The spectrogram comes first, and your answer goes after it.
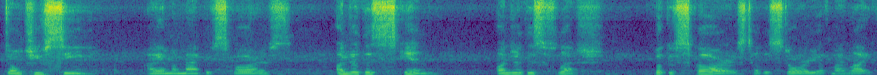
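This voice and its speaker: A woman voicing a haunted, empty middle-aged asylum patient in a storybook reading, reciting slowly like an incantation. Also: sits low, dark tone, a little hiss or hum, poor audio. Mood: haunted, bleak.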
